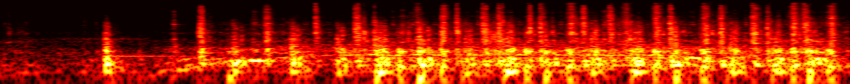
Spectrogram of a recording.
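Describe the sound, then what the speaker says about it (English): A sewing machine stitches along the edge of quilt binding, its needle running in a fast, steady, even patter close by after a brief start. "I'm going to start sewing, and I'm going to follow this line right along the edge of the binding"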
